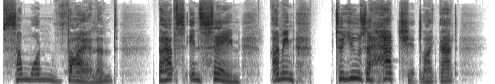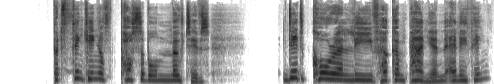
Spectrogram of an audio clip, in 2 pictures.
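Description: A narrator voicing an energetic, practical young woman who reasons thoughtfully, in a dry studio recording. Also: medium pitch, no echo, voice pushed up. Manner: brisk, thoughtful.

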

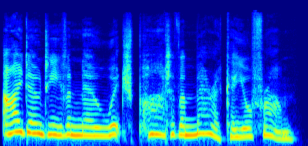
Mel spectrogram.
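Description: A woman's voice: medium pitch, moderate pace, no echo, studio quality, pitched above the performer's own voice, natural voice. A woman playing an uneasy but strong-minded woman traveler in a storybook, earnest and questioning. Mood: puzzled.

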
